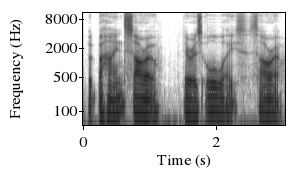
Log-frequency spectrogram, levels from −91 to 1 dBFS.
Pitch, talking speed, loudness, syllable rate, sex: 95 Hz, 140 wpm, -19 LUFS, 4.7 syllables/s, male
